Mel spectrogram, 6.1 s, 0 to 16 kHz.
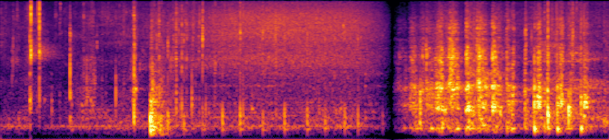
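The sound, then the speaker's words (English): A 10-ounce bottle of club soda is opened to be mixed into a batter: a sharp crack amid a steady crackling fizz, a brief pause, then louder, busier effervescent hissing and popping bubbles. “It's enough to kind of whip it together, and then open the club soda.”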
